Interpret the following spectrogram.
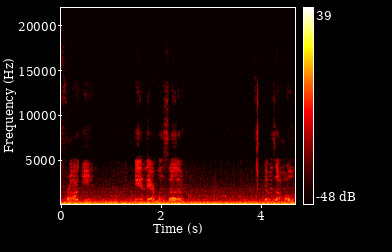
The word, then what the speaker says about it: phrogging: It might be on YouTube now, but it's called frogging, and it's spelled PHROGGING, frogging, PH with the PH.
